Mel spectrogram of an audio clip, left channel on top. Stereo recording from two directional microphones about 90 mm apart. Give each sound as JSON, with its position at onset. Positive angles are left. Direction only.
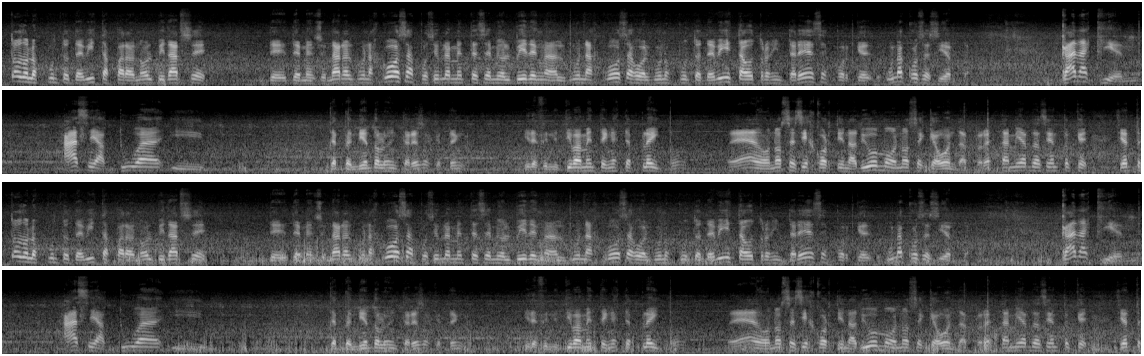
{"t": 0.1, "sound": "speech", "side_deg": -25}
{"t": 8.4, "sound": "speech", "side_deg": -15}
{"t": 10.6, "sound": "speech", "side_deg": -20}
{"t": 14.7, "sound": "speech", "side_deg": -10}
